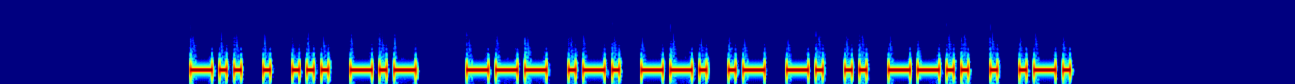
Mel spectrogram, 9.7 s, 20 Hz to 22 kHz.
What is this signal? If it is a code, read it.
Morse code, heard as a keyed tone, about 22 wpm, 690 Hz. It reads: DESK ORGANIZER
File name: Difficult Words with Hints - 22wpm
